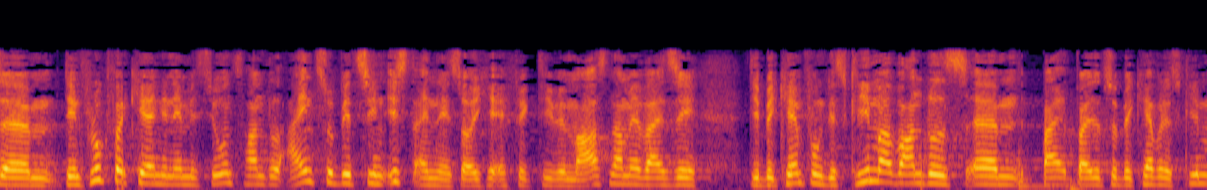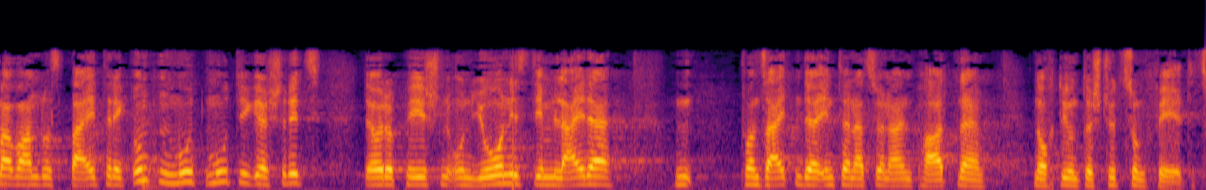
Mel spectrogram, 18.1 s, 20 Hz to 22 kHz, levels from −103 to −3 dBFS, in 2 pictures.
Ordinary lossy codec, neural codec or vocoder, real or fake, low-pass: none; none; real; 7.2 kHz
